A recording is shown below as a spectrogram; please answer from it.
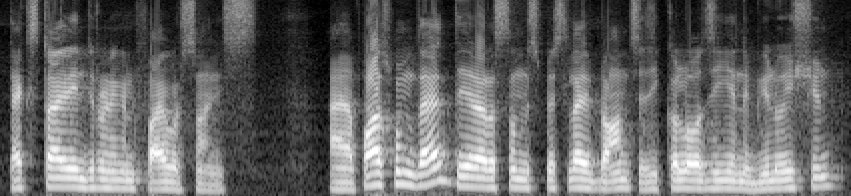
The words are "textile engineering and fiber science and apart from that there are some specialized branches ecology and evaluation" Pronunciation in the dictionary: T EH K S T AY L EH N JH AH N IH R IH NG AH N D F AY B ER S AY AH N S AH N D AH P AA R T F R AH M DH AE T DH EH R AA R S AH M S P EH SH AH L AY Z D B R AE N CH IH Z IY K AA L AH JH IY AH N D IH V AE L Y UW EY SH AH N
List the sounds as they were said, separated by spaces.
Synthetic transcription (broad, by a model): T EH K S T AY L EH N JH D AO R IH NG AH N D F AY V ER S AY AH N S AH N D AH P AA R T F R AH M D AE T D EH R AA R S AH M S P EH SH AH L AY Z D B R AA N S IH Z IY K AA L AH JH IY AH N D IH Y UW L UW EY SH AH N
